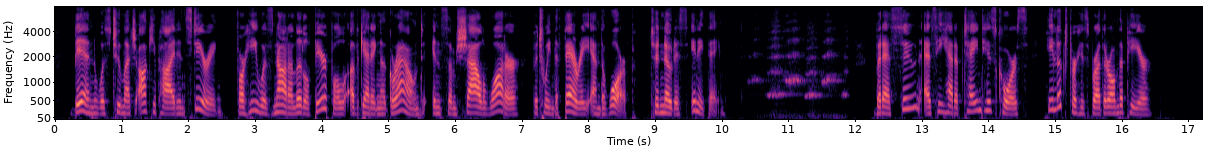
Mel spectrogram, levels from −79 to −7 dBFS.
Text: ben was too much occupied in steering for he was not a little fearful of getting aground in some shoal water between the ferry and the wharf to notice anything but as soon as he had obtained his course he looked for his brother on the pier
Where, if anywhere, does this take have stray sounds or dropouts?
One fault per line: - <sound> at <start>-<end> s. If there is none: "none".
- squeak at 10.4-11.9 s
